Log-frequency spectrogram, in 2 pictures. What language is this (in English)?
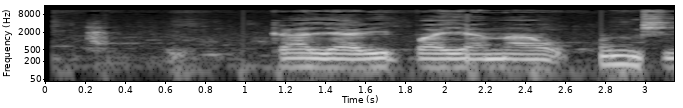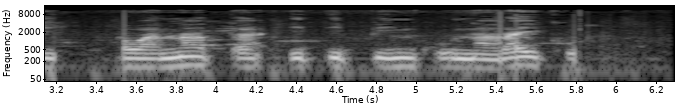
Southern Pastaza Quechua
